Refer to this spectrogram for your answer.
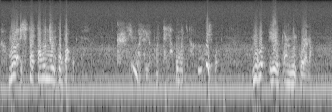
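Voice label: Yami language, male, Iranmilek; nimapo do kalilian a tao; “Okay, I have to get some rattan to make [a basket],” the woman kept on asking him (the alalabngan) to move faster.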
